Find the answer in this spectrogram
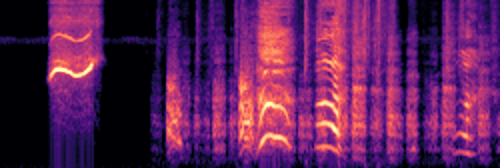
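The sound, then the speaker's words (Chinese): A brief high whistling tone, then a dog pants rapidly and lets out several whiny, yelping barks that rise and fall in pitch, fairly loud and without talk. “把你的狗借我用用。”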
